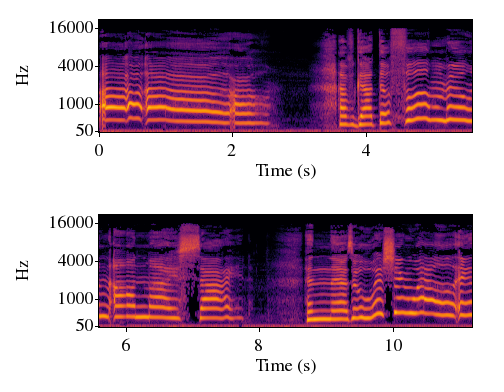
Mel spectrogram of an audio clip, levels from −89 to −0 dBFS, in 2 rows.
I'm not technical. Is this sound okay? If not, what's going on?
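No. Small parts of the audio got lost on their way over a network connection, and the receiving end had to invent sound to cover the holes.

The first problem is short concealed packet loss, at 2.31 to 2.35, 7.69 to 7.75, and 10.45 to 10.48 seconds. Each time, a small piece of the audio, 20 to 40 milliseconds long, never arrived in time. The receiver kept the last sound going briefly, then blended back into the real audio. You hear a quick smear or wobble, and a very short sound may disappear.

The second problem is a burst of packet loss, from 5.91 to 6.01 seconds. Here a longer piece went missing, about 80 milliseconds, and the receiver filled roughly the same stretch by stretching out the last sound while turning it down. That comes across as a held buzz or a fading hiss, and then the audio jumps ahead with that piece gone.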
